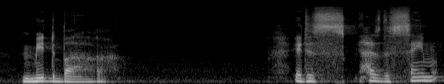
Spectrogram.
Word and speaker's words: midbar: mitbar in in English letters you would spell it m d b a r midbar it is has the same roots in Hebrew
